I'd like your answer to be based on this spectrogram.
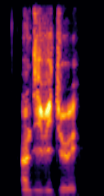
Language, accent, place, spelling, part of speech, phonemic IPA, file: French, France, Lyon, individuer, verb, /ɛ̃.di.vi.dɥe/, LL-Q150 (fra)-individuer.wav
- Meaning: to individuate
